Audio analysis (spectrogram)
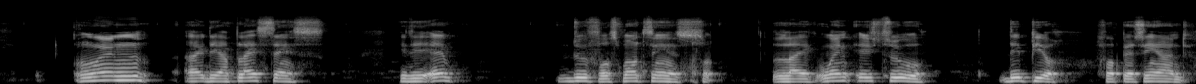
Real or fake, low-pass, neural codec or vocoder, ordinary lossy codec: real; 9.9 kHz; none; none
